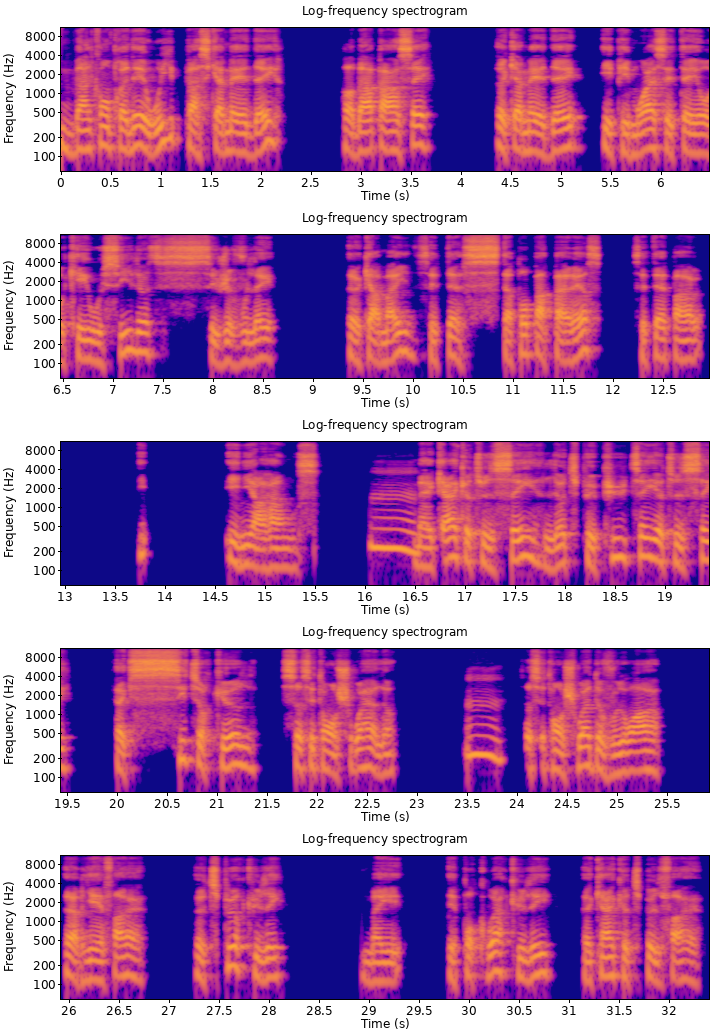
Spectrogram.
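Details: Adult man in his thirties who stutters; stuttering.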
